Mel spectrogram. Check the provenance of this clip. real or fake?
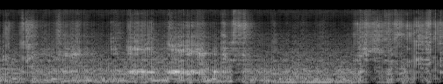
fake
